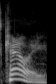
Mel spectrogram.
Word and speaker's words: Kali: Hang on, now I have to figure out how the fuck to pronounce this. It's Callie.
